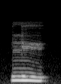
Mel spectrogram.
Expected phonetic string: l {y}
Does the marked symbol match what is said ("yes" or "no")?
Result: yes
